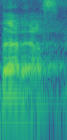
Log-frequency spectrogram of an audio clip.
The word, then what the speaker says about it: BDAS: BDA as many of you know that it's pronounced badass and you know here's a few of the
